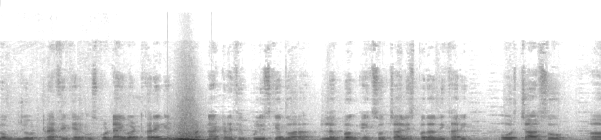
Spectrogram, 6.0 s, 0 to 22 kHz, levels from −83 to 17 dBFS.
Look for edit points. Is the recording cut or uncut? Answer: cut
